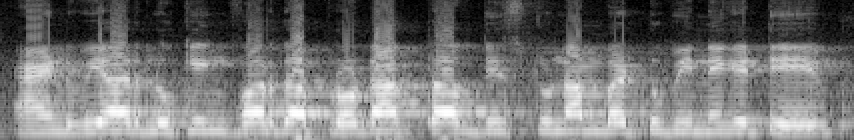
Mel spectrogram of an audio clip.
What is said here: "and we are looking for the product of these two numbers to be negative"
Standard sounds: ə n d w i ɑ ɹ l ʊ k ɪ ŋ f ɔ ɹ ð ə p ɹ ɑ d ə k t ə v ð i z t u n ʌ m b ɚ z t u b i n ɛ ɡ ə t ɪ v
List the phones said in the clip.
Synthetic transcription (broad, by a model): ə n d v i ɑ ɹ l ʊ k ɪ ŋ f ɔ ɹ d ə p ɹ ɑ d ə k t ə v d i s t u n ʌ m b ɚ t u b i n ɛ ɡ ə t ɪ v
